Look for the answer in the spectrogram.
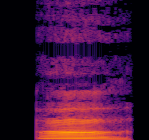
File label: open front rounded; IPA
